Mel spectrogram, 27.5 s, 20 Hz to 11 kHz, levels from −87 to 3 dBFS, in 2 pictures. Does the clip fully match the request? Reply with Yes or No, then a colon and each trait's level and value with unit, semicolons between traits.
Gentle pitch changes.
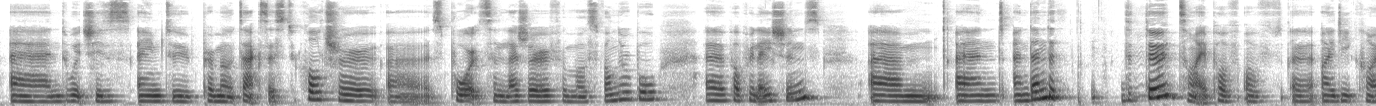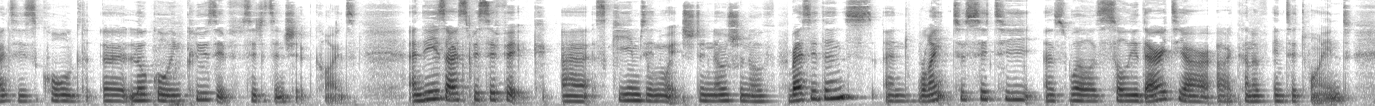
No: average, 3.4 semitones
